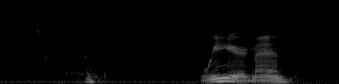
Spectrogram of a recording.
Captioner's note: Lance chuckles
